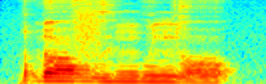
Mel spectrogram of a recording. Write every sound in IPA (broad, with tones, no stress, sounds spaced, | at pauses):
ɗ ɔ˦ v ɨ˧ ŋ u˧ ɲ ɔ˨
